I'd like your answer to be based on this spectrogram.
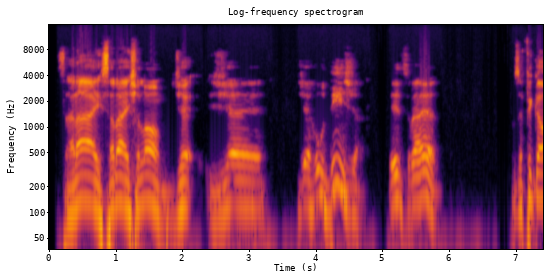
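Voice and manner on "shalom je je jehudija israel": usual speaking voice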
